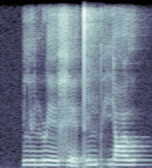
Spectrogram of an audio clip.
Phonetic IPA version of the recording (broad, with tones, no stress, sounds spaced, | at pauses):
l y˨˦ n ɻ e˨˦ ɪ̯ x ḛ˨˩ ɪ̯ t̪ i˦ n pʰ j ɑ˦ ʊ̯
